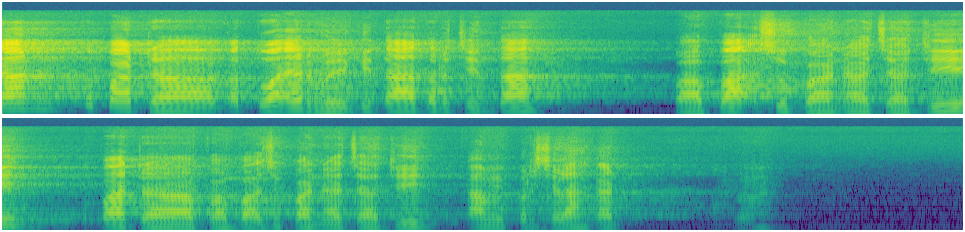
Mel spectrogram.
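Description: A young man speaks with animation through a microphone over loudspeakers outdoors.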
